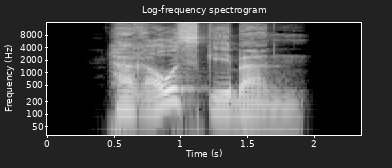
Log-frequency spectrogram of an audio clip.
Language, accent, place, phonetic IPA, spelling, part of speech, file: German, Germany, Berlin, [hɛˈʁaʊ̯sˌɡeːbɐn], Herausgebern, noun, De-Herausgebern.ogg
- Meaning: dative plural of Herausgeber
